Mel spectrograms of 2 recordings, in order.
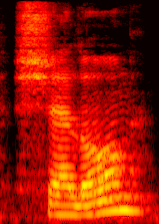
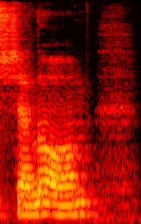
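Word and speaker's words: שלום: note here you know in hebrew you have shalom but instead of the o sound which is with that vowel there in ancient phoenician it was pronounced shalam so that's the phoenician pronunciation versus shalom versus where is it in arabic where it would say salaam let's see it's hard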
